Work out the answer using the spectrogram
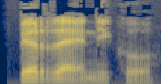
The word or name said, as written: perrenico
